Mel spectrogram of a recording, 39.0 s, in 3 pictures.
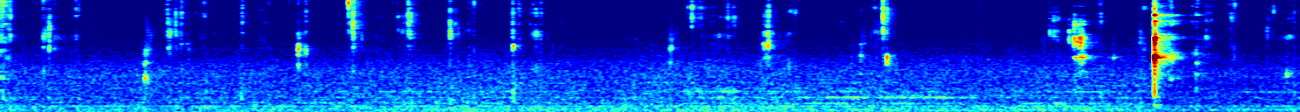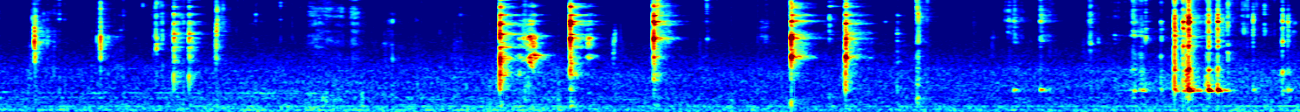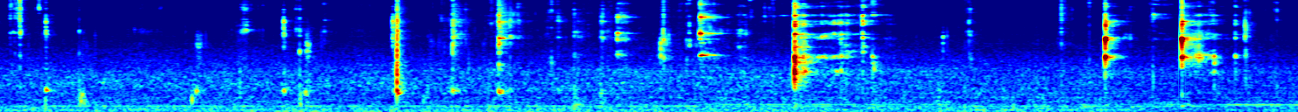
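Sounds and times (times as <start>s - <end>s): chewing food: 0.0s - 38.9s
cutlery scraping ceramic plates: 30.9s - 35.0s.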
